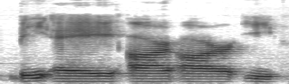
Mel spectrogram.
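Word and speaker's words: barre: It's what's called barring. B-A-R-R-E. Bar. B-A-R-R-E. Why they spell it that way?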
